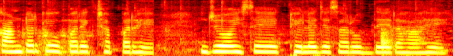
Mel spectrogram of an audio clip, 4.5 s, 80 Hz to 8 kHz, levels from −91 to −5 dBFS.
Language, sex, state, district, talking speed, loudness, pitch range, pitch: Hindi, female, West Bengal, Alipurduar, 185 wpm, -16 LUFS, 235-260 Hz, 245 Hz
